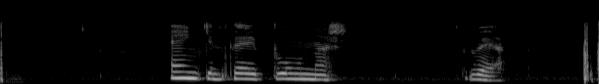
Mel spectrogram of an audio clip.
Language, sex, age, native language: Icelandic, female, 8, Icelandic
